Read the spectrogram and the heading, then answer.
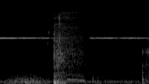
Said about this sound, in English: That was the fire alarm. That wasn't my sound. I mean, that wasn't the live studio audience either.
